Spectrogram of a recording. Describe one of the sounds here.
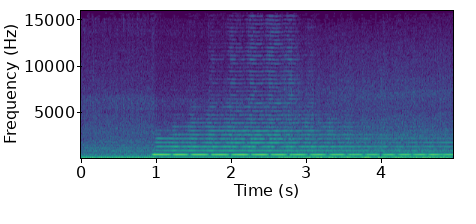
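A truck's horn sounds a long, loud, pulsing blast.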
